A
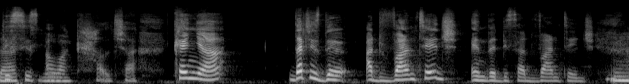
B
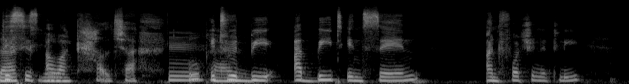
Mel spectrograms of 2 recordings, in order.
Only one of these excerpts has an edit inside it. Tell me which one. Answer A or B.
B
